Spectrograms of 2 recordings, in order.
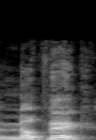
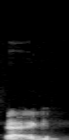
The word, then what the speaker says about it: Melkweg: So there's a venue in Amsterdam called the Melkweg. Do you know that venue? Yes. M-E-L-K-W, pronounced as V-E-G. E-G. Yes. Melkweg in Amsterdam.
